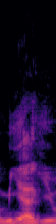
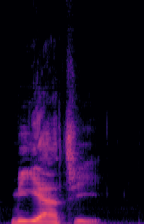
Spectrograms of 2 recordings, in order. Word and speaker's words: 宮城: もう 1 つ字に関しては宮城県の宮城を宮って本当は義と読ませたいのをアメリカ人が G と読んでしまった例もあります。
